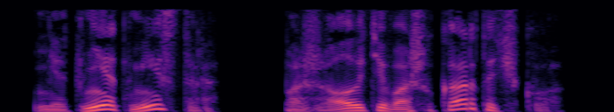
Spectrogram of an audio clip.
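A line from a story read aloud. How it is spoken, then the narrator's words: Whispering. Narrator (Russian): пысливо шепнул черный лакей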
